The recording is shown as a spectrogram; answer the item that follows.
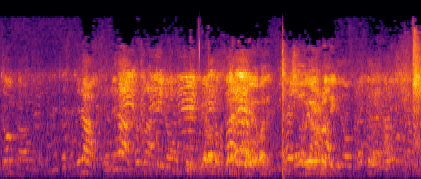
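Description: Several people's voices shouting and calling over one another, loudest in the middle, with one sharp knock about four seconds in.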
